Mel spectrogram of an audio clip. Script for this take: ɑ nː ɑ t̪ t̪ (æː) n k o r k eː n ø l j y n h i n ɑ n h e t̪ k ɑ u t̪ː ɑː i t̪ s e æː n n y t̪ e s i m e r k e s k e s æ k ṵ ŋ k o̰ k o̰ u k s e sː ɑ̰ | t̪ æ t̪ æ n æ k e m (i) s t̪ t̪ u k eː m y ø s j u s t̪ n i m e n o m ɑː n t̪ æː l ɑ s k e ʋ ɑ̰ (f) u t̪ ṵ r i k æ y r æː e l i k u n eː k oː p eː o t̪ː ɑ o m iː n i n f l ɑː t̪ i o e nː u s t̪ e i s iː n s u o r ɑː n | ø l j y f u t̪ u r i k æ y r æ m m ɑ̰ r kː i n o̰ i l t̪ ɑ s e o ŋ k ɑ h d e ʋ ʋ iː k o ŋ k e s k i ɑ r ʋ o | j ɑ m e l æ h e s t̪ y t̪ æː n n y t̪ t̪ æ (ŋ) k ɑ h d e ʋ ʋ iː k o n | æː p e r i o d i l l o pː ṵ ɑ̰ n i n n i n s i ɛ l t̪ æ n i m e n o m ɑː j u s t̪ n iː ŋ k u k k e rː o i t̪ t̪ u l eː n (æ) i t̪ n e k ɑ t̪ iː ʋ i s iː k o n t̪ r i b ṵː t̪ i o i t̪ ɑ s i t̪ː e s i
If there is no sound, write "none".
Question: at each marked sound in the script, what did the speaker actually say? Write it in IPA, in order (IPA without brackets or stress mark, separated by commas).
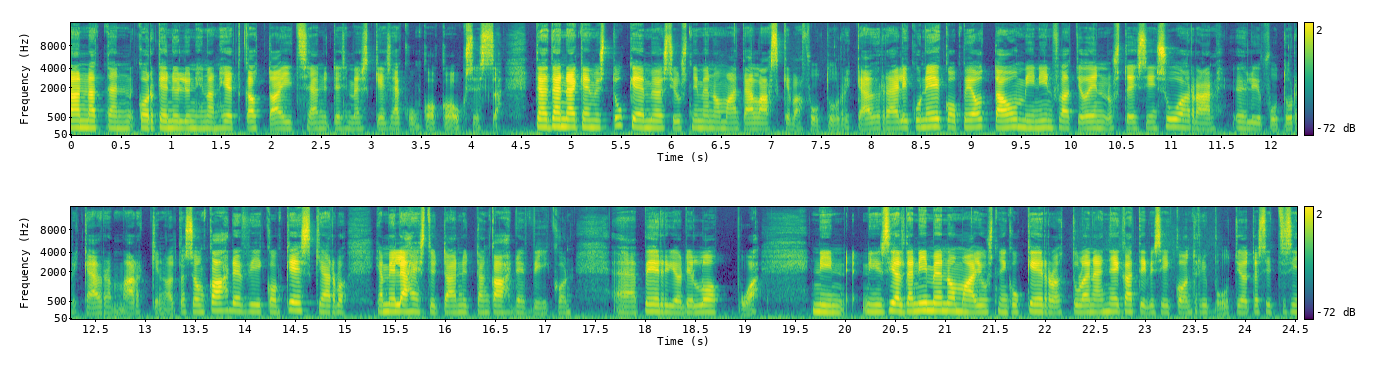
æ, y, f, ŋ, æ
